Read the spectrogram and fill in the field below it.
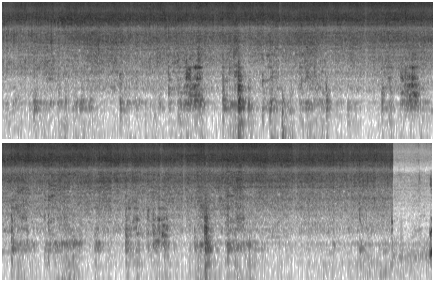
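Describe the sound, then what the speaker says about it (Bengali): Vegetables fry and sauté in a pan with rock salt for a Bengali sago khichuri, a steady close hiss and sizzle running unbroken with faint clinks and stirring scrapes, no talk. "আর আমার সবজিগুলো বেশ ভাজা ভাজা হয়ে গিয়েছে"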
